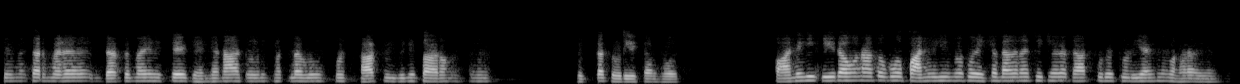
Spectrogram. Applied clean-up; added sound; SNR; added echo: neural mask model DeepFilterNet 3.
